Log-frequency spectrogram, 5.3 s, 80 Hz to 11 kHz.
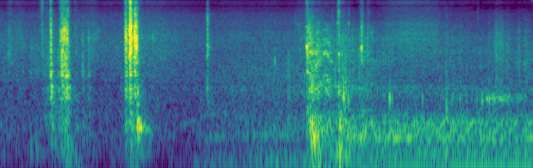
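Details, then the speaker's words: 1993 Toyota Land Cruiser HZJ77 ZX diesel, heard inside the heavily insulated cab: door and key noises, then it fires right up on first crank and settles into a quiet, even idle, much quieter than a base-spec 1HZ Troopy. "Fires right up. Engine is much quieter in the cabin than your standard 1HC, poverty or base spec Troopy or other global market rig."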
